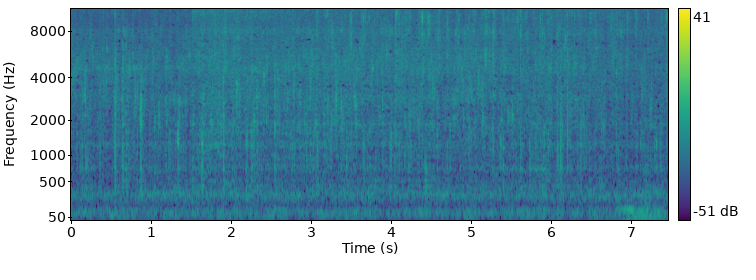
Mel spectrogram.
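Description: Green chillies and onion sizzling in hot oil in a kadai, a steady hiss with many fine crackles; the hiss grows sharper about a second and a half in. This is the sauté of a tempering of mustard seeds and urad dal for upma.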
